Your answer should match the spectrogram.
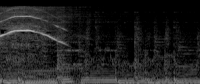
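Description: A whistle-like sound effect that glides quickly up in pitch and back down again in under a second. After it, quiet background music with low sustained notes.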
